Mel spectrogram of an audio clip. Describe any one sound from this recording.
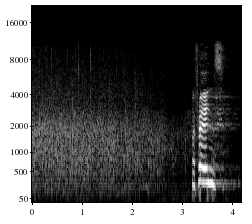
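A crowd applauds in a large hall, and the applause fades away.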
